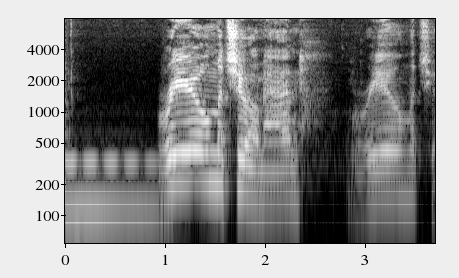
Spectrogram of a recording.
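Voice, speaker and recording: Using a put-on character voice, a man shouts in a whiny way. His pitch sits at a medium level. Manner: whiny, shouting.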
